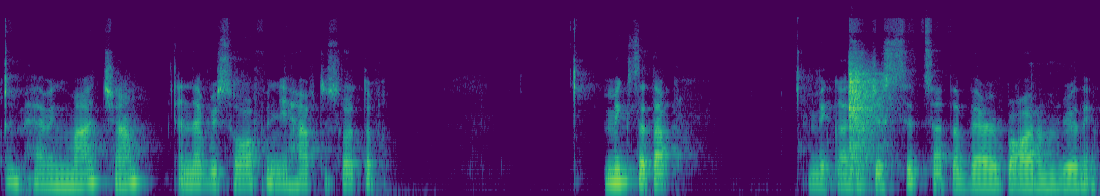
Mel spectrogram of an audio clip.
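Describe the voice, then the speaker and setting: A woman talks into her phone on a live stream, her voice sitting a little low. She chats casually and reads viewers' comments aloud before answering them. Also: fairly even intonation, normal speed, vocal fry, long pauses, noisy background. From Baltic states.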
